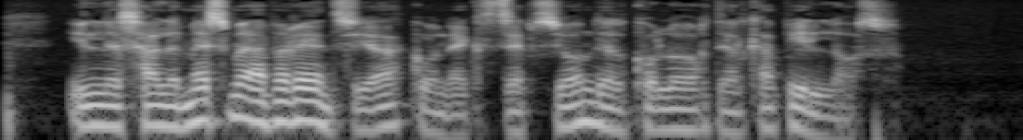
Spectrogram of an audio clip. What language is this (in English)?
Interlingua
